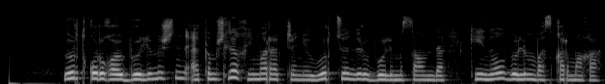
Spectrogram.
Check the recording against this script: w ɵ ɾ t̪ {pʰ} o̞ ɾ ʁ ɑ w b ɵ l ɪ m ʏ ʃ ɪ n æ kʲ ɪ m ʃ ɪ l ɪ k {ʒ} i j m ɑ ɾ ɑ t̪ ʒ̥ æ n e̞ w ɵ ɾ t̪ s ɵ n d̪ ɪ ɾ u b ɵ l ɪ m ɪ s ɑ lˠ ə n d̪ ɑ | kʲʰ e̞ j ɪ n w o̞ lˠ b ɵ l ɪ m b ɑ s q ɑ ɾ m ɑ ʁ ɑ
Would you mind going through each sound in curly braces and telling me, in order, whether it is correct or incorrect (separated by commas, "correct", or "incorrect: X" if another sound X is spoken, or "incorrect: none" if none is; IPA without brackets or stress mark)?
incorrect: qʰ, incorrect: ʁ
